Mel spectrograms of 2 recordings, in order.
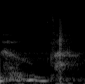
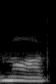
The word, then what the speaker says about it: mauve: I've always called it mauve my whole life. And then not too long ago, I heard somebody call it mauve, which is probably British, how they say it in the UK.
